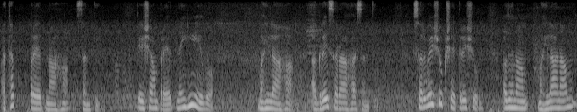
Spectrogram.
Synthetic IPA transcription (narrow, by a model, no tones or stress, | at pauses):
ɐ̰t̪ʰɐk̚ | pɾɐjɐt̪naːɦɐ | sɐnt̪ḭ | t̪eːʃaːmpɾɐjɐt̪nɐjɦieːʋɐ̰ | mɐɦilaːɦɐ̰ɐ̰ɡɾeːsɐɾaːɦɐ̆sɐnt̪ḭ | sɐɾʋeːʃukʂeːt̪ɾeːʃuɐd̪ʱunaːmːɐɦilaːnaːm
